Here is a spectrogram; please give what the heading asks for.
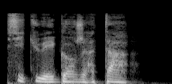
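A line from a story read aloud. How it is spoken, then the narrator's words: Breathed softly. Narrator (French): souffla Bannon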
